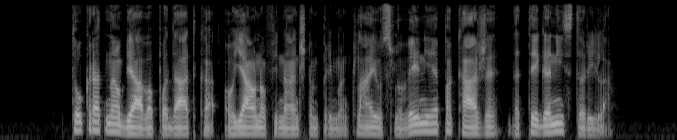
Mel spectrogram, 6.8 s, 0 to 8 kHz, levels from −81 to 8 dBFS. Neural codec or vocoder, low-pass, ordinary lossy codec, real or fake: none; 7.2 kHz; none; real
